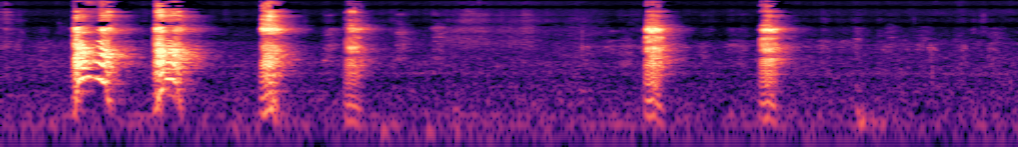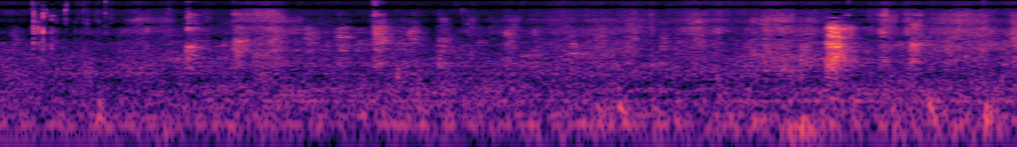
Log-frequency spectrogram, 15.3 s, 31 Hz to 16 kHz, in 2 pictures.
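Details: French Bulldog puppies, siblings born on 18 July 2020, give six short, sharp, harsh yaps in quick bursts over the first six seconds, the first four closely spaced. Then only a low, quiet room hum follows.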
